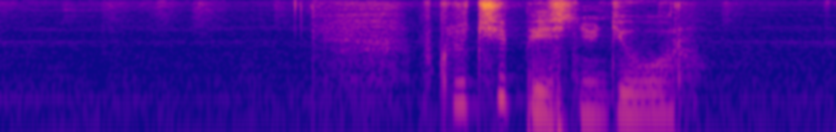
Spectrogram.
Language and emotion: Russian, sad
